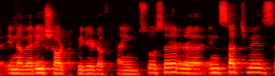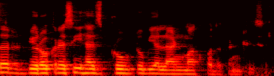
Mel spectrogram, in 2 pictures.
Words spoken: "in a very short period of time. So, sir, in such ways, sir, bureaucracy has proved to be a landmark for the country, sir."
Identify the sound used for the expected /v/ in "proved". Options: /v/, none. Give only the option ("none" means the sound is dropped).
/v/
